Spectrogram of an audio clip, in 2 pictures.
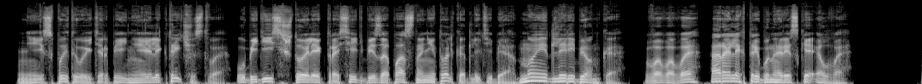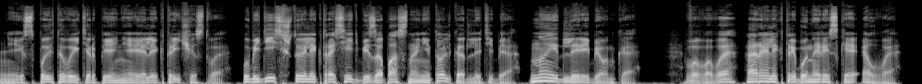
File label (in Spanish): Masculino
